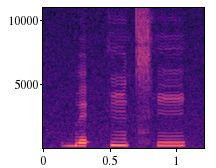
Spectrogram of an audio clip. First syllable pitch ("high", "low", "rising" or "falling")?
low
